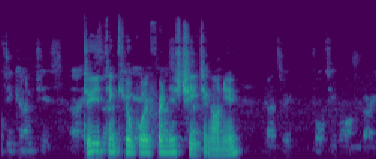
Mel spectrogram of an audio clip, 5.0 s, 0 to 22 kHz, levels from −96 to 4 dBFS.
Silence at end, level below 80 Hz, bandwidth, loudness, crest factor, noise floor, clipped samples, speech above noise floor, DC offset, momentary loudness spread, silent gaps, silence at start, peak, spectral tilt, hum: 0.05 s; -78 dBFS; 14.5 kHz; -37 LUFS; 24 dB; -69 dBFS; under 0.1%; 32 dB; under 0.1%; 23 LU; none; 0.1 s; -18 dBFS; -5 dB/octave; none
